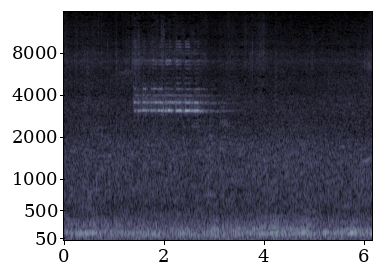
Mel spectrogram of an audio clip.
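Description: Street traffic: a steady low hum of passing vehicles on a city road. From about a second and a half in, a high-pitched squeal sounds over it for about a second and a half.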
